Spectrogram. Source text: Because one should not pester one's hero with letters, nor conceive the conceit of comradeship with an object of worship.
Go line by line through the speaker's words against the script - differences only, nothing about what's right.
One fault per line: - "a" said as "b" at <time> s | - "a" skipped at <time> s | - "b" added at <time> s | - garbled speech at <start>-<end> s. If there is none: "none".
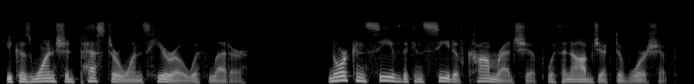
- "not" skipped at 0.8 s
- "letters" said as "letter" at 2.1 s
